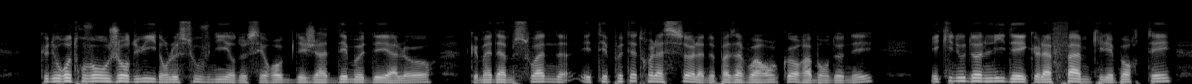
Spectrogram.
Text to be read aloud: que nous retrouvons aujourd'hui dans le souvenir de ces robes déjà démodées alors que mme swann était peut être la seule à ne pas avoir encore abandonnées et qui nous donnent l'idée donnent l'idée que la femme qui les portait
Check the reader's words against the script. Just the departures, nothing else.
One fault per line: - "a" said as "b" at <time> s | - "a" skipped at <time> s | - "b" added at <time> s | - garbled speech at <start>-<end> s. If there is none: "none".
- "donnent l'idée" skipped at 10.3 s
